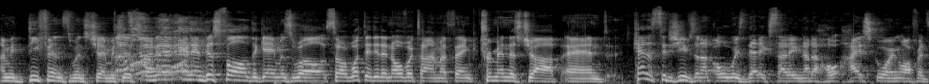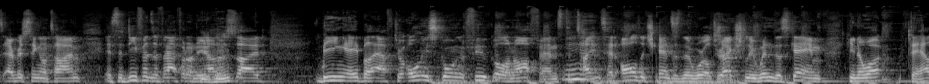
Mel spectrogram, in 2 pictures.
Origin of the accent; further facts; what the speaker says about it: Germany; Welcome to my home country.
